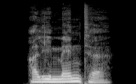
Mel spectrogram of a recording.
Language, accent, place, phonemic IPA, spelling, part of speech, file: German, Germany, Berlin, /aliˈmɛntə/, Alimente, noun, De-Alimente.ogg
- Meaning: alimony (allowance paid for someone's sustenance under court order)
